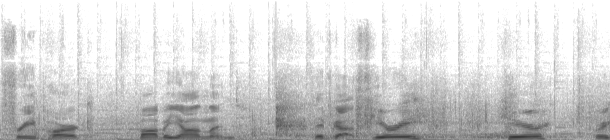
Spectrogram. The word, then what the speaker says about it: Bobbejaanland: the front entrance of Baba yland yes that is how you say it it took me a while to figure that out I didn't know how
